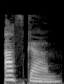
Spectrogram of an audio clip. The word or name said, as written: Afghan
